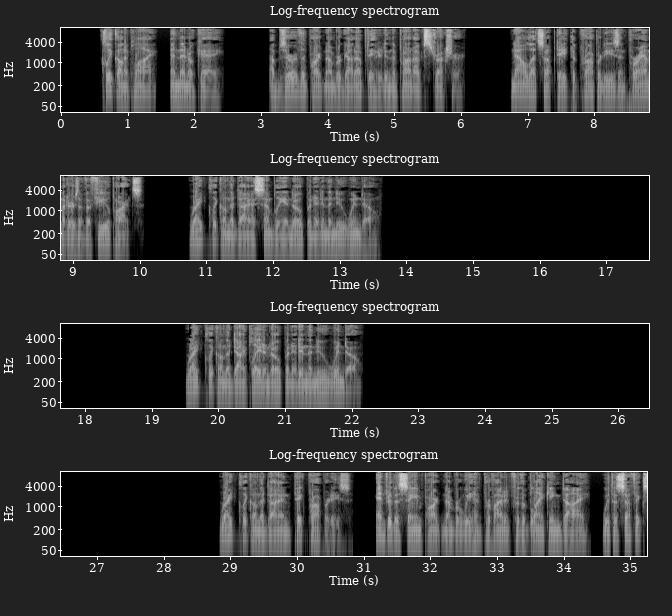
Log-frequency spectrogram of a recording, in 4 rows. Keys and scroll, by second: 32.6 ctrl+v.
